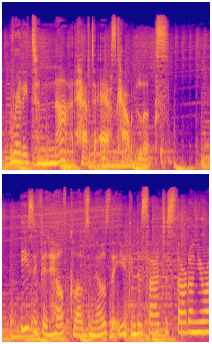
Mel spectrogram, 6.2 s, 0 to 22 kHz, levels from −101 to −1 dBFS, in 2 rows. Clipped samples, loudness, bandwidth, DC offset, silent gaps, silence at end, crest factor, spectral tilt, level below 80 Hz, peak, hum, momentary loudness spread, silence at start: under 0.1%; -13 LUFS; 16 kHz; under 0.1%; none; 0 s; 12 dB; -4.5 dB/octave; -24 dBFS; 0 dBFS; none; 8 LU; 0 s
